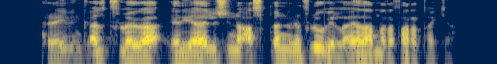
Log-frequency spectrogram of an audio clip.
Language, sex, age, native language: Icelandic, male, 50-59, Icelandic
